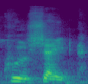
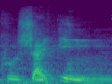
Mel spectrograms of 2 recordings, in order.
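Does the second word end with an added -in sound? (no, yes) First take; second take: no; yes. First: The second word ends without an -in ending. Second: The second word ends with a full -in ending. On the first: This is the everyday short form. "normally pronounced in modern standard Arabic as kul shay" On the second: This is the full formal form marking the case. "will be pronounced kul shay'in because it's in the accusative case"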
